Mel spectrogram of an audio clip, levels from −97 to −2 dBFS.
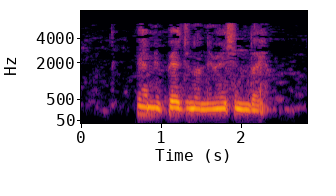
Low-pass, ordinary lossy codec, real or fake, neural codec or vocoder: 7.2 kHz; MP3, 24 kbps; real; none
